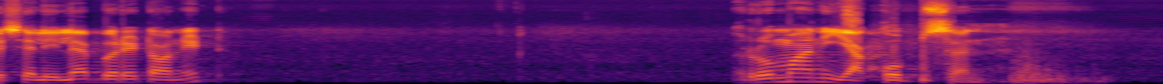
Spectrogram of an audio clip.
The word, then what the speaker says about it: Jakobson: on it roman jakobson see the name it is not jacobson it is jakobson because this j or this letter is pronounced as here in many european languages except in english it is pronounced as ja but it is pronounced as here in other european languages so romani akopsin was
